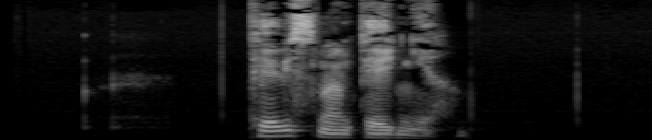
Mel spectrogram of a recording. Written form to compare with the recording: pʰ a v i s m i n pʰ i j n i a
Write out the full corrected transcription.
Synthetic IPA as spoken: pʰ ɛ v i s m a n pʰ ɛ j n i a

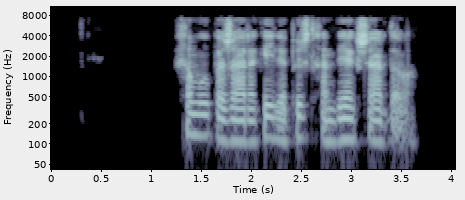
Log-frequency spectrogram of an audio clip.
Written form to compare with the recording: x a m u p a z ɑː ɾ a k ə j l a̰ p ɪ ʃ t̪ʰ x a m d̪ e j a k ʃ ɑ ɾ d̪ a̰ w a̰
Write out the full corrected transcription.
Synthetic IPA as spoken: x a m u p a ʒ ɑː ɾ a k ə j l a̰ p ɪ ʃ t̪ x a n d̪ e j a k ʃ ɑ ɾ d̪ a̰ w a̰

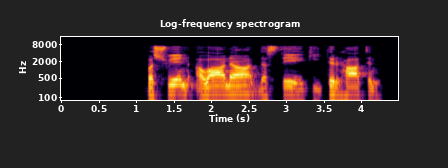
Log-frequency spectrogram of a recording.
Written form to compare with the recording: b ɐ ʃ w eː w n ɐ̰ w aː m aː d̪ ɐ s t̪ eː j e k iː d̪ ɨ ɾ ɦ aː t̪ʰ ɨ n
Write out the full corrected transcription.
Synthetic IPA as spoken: b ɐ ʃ w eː n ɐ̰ w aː n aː d̪ ɐ s t̪ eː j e k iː t̪ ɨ ɾ ɦ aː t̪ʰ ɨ n

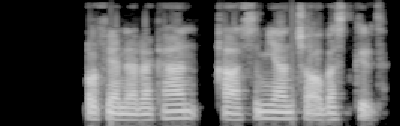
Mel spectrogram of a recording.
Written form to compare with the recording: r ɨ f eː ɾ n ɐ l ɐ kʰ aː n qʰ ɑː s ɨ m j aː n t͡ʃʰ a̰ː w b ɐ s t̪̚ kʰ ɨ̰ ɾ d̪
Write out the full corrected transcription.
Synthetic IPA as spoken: r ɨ f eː n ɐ ɾ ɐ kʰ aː n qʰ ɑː s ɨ m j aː n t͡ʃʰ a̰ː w b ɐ s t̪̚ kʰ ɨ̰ ɾ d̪

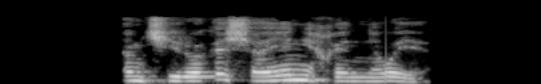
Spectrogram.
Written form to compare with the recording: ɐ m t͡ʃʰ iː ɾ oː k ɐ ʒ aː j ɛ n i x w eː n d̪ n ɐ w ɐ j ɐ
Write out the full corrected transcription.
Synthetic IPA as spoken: ɐ m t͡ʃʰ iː ɾ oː k ɐ ʃ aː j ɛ n i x w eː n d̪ n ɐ w ɐ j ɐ

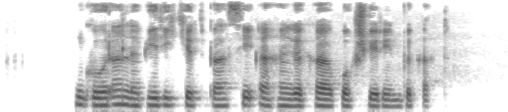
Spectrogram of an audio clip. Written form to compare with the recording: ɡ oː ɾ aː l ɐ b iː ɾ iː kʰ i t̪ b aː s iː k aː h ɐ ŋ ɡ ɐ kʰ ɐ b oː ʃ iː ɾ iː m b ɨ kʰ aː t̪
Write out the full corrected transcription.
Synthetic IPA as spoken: ɡ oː ɾ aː l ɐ b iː ɾ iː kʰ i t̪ b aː s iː ʔ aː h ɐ ŋ ɡ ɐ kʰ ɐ b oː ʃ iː ɾ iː n b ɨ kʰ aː t̪

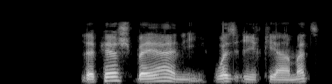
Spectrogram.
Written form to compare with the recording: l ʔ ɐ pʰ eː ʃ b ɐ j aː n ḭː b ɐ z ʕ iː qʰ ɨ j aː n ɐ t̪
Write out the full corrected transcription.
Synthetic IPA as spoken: l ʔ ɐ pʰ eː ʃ b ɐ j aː n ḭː w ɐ z ʕ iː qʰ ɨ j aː m ɐ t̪

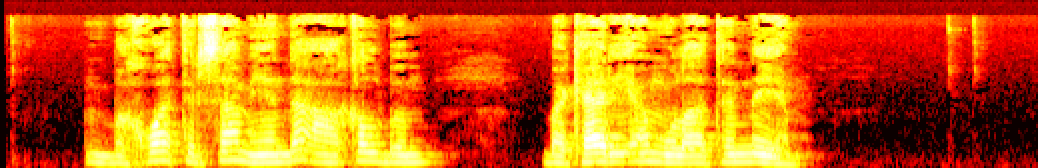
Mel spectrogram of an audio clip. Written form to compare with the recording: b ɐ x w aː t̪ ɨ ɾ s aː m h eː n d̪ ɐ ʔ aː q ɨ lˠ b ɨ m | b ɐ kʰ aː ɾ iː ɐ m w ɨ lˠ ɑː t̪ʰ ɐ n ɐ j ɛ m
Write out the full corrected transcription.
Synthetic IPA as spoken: b ɐ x w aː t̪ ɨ ɾ s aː m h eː n d̪ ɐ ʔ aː q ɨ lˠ b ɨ m | b ɐ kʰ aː ɾ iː ɐ m w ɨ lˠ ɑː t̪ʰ ɐ n ɐ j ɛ m

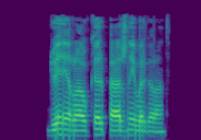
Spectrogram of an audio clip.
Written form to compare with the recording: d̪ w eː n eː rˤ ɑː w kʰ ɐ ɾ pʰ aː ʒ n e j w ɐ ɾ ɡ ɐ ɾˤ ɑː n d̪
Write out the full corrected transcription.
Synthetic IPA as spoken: d̪ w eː n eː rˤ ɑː w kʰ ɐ ɾ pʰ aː ʒ n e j w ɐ ɾ ɡ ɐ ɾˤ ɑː n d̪

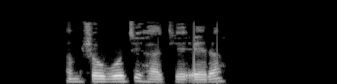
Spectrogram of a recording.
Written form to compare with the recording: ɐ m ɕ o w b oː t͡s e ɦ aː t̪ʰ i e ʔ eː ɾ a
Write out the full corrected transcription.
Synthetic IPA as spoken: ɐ m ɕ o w b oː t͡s i ɦ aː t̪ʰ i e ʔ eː ɾ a

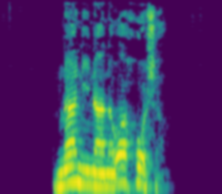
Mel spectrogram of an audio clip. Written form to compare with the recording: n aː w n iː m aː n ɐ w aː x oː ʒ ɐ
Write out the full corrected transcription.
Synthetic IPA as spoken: n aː n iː n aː n ɐ w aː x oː ʃ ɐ

